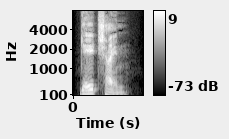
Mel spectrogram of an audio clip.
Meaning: banknote, bill
- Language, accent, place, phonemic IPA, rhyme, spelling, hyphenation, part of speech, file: German, Germany, Berlin, /ˈɡɛltˌʃaɪ̯n/, -aɪ̯n, Geldschein, Geld‧schein, noun, De-Geldschein.ogg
